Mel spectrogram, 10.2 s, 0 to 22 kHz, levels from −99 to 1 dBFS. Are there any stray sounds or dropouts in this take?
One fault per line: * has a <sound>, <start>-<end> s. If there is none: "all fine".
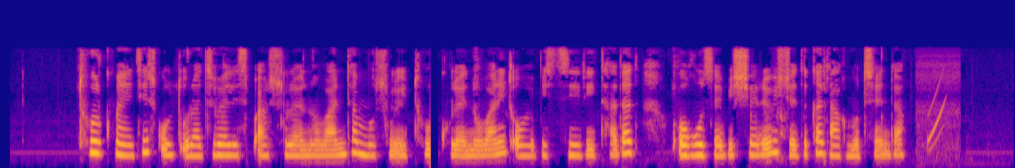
* has a dropout, 4.3-4.4 s
* has a chirp, 9.3-9.5 s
